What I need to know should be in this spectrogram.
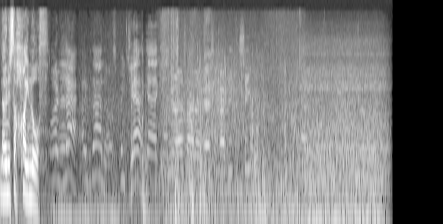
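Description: A boat's engine rumbles low over the water.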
